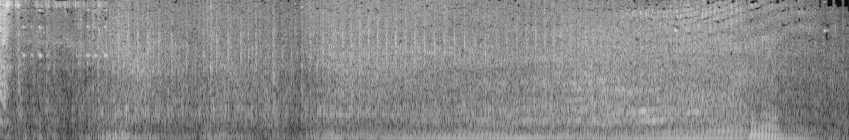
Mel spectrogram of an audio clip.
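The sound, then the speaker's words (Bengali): A private taxi's car engine starts and drives off as talk fades at the start. The engine hum climbs steadily in pitch as it revs away, then drops off near the end. “তারপর সে একটা গাড়ির দিকে এগিয়ে গেল। এটা একটা private taxi, আগে ছিল না।”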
